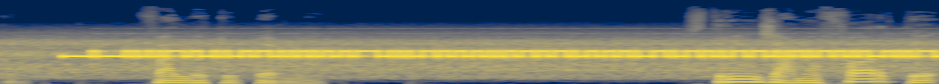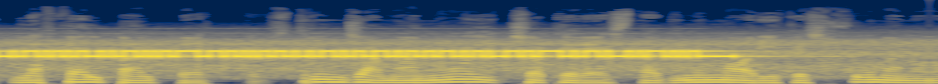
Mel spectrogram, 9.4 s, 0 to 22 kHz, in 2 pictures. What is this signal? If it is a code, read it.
TTY/TDD text telephone tones (45.45 baud Baudot), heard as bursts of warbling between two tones, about 400 Hz shift, 1600 Hz centre, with hum, room echo and speech in Italian. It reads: FECUNDITY IS HIGH AND BROADCAST SPAWNING TAKES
